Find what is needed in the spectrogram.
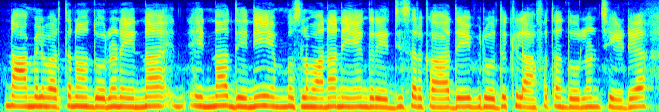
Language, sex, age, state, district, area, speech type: Punjabi, female, 18-30, Punjab, Barnala, rural, spontaneous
